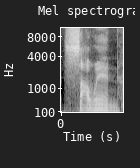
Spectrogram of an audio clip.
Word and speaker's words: Samhain: It's actually pronounced Samhain. – Oh, okay. – Completely wrong from what it looks like.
